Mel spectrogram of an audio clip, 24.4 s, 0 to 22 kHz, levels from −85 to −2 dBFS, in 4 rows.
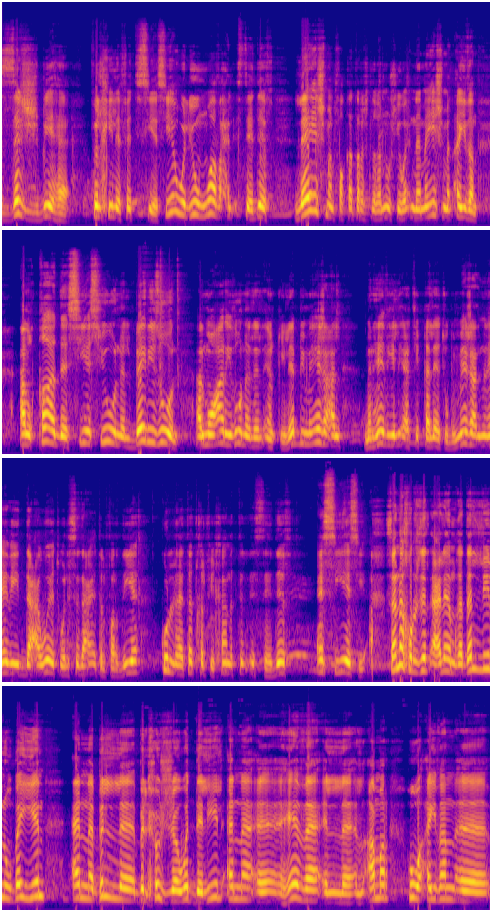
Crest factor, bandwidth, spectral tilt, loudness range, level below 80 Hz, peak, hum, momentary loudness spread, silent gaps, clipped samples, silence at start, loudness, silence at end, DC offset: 14 dB; 16 kHz; -2.5 dB/octave; 4 LU; -62 dBFS; 0 dBFS; none; 9 LU; none; under 0.1%; 0 s; -15 LUFS; 0 s; under 0.1%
